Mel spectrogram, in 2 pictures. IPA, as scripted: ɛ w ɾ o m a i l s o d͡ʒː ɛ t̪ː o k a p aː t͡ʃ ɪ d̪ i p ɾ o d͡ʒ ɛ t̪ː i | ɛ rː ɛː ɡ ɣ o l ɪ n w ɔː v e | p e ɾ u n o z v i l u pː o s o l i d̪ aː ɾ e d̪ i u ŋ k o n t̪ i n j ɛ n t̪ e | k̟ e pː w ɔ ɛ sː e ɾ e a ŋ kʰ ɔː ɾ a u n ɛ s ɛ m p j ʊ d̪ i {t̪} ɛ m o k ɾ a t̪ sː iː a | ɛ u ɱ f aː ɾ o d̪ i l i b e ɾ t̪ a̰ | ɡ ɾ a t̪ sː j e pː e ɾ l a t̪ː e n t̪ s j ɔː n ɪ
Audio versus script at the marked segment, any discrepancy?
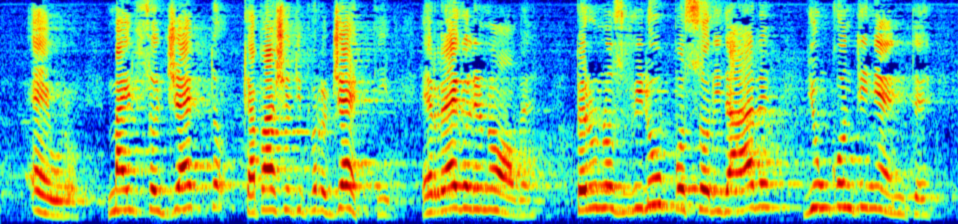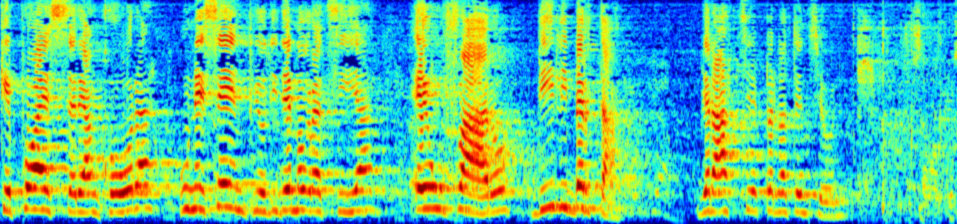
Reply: yes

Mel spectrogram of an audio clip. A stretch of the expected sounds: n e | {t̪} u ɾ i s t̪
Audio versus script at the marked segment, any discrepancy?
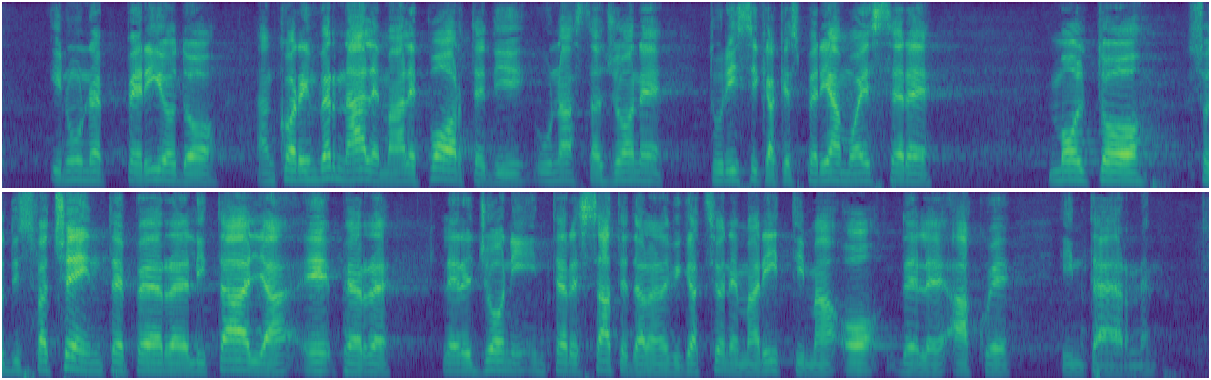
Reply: no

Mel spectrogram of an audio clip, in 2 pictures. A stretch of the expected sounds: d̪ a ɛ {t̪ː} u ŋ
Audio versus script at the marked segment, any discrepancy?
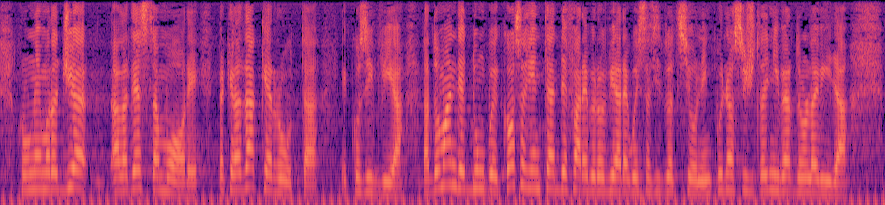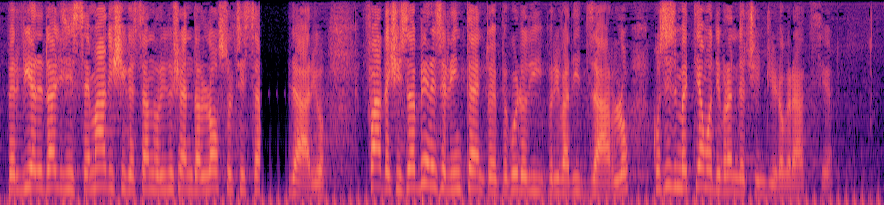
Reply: yes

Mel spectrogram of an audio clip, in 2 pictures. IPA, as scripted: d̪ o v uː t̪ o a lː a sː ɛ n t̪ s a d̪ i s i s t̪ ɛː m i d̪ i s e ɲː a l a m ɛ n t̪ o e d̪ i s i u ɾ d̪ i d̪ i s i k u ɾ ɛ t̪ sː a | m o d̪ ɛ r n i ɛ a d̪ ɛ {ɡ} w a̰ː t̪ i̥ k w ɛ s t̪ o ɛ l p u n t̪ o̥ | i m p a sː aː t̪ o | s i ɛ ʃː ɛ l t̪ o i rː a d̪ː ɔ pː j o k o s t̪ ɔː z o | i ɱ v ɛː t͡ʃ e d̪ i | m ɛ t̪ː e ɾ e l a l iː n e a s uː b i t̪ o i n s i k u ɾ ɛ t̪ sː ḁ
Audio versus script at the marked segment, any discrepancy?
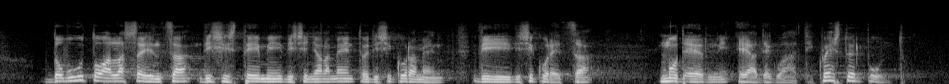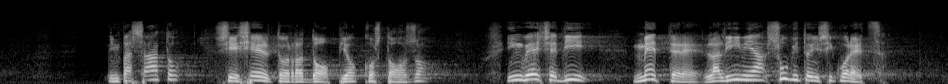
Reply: no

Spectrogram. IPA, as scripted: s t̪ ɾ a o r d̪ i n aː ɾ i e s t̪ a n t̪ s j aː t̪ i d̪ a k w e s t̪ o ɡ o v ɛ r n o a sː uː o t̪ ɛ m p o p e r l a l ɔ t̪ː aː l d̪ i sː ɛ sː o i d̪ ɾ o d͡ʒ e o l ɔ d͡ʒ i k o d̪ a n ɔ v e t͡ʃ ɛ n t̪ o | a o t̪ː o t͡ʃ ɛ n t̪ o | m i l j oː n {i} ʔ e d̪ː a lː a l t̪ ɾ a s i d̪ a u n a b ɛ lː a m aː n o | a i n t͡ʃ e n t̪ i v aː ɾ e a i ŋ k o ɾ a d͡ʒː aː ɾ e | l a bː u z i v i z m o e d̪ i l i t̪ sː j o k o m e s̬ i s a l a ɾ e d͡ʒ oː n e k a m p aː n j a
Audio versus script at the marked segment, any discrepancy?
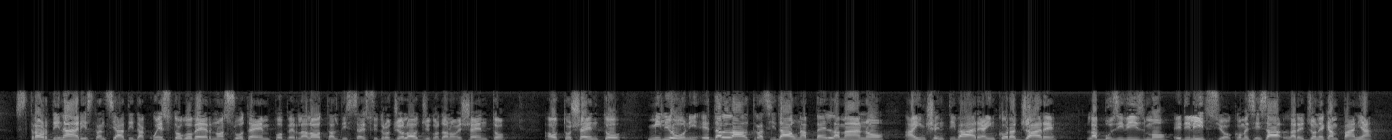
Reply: no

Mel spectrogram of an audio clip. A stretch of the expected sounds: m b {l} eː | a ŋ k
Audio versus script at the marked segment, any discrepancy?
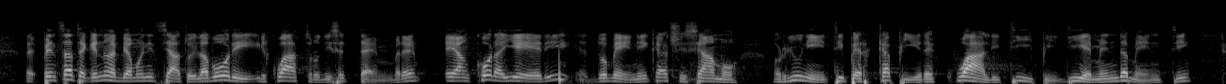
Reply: yes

